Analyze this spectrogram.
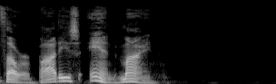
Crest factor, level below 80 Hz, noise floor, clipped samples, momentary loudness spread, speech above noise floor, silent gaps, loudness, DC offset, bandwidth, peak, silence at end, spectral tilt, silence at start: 20 dB; -46 dBFS; -76 dBFS; under 0.1%; 4 LU; 55 dB; none; -22 LUFS; under 0.1%; 16.5 kHz; -4 dBFS; 1.2 s; -5.5 dB/octave; 0 s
